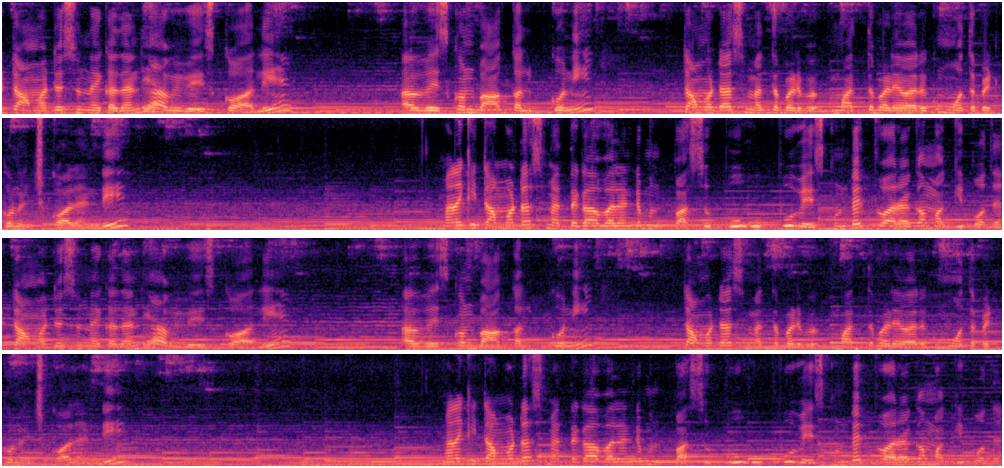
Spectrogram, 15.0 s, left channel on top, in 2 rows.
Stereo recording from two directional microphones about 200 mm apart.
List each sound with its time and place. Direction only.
0.1 s speech: 15° left (ahead or behind)
10.8 s speech: 15° left (ahead or behind)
